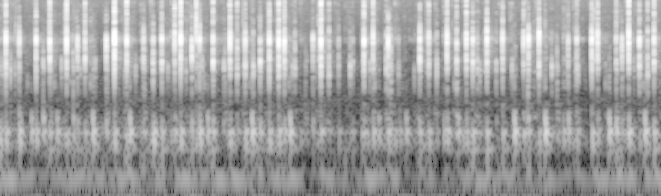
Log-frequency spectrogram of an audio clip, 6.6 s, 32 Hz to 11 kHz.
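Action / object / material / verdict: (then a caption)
tap / mechanical keyboard with PBT keycaps and aluminum plate / plastic, aluminum / none. A black-cased tenkeyless Matrix 8X V2.0 mechanical keyboard with an aluminum plate, cream PBT keycaps and retooled 65g black switches fitted with Gateron yellow springs is typed on steadily with the fingertips of both hands. Quick, dense keystrokes give bright, crisp clacks over a low, solid body beneath each press, with a steady low rumble throughout.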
